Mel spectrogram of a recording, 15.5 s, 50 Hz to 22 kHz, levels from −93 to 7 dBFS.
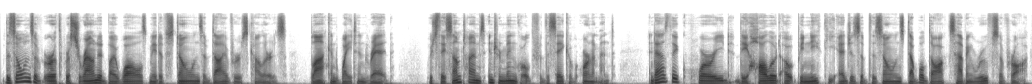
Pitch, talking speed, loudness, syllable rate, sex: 90 Hz, 180 wpm, -20 LUFS, 5.1 syllables/s, male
